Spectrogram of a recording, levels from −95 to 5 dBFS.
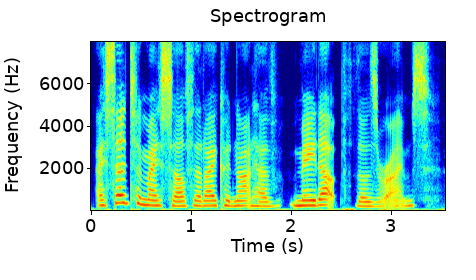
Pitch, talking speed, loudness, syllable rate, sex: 235 Hz, 220 wpm, -17 LUFS, 4.9 syllables/s, female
